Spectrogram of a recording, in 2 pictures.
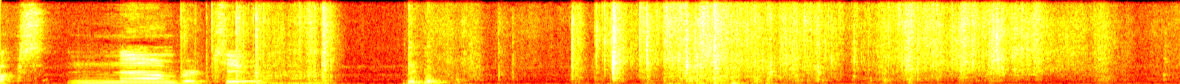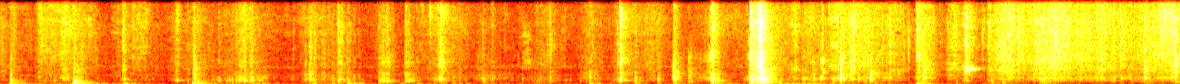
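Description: Cardboard scrapes and rustles as a box is handled and opened.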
